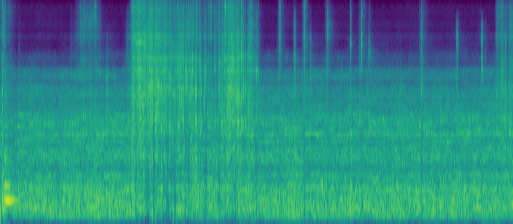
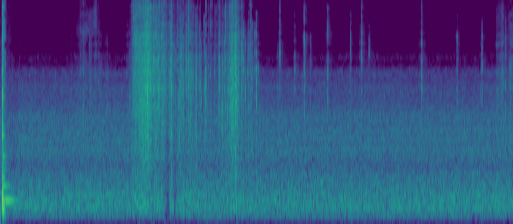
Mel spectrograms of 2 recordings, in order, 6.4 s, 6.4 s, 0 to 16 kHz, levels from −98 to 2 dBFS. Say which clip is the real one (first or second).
second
